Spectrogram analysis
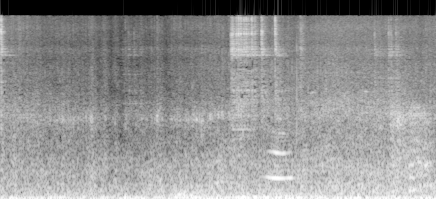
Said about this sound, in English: Let's see if it opens it. Okay, please don't hit my garage door. It's opening up the garage door.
